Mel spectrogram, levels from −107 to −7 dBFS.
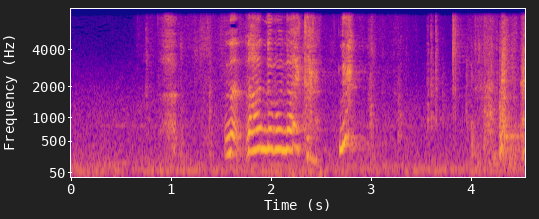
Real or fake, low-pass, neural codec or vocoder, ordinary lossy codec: real; 7.2 kHz; none; none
